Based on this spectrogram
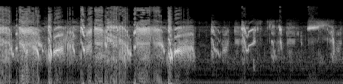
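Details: Swiftlets calling the flock outdoors: a dense burst of high, buzzy, squawking chirps and clicks overlapping for two seconds, then sparser scattered twitters and a thin rising note near the end.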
